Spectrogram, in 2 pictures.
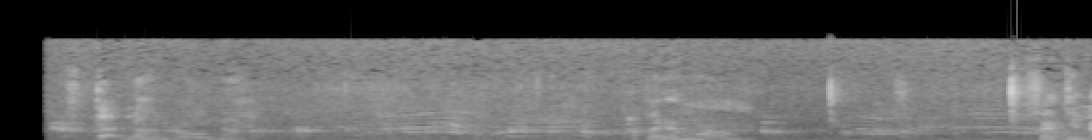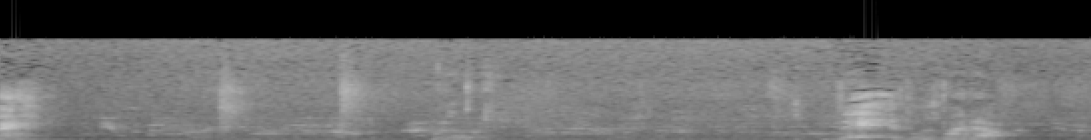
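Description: A young boy talks nearby.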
